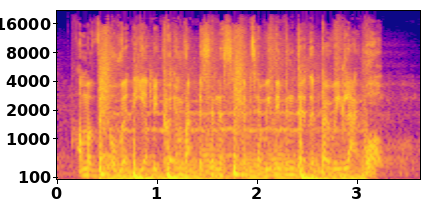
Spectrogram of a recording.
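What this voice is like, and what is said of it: English accent. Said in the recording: “I'm the guy with the English accent”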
